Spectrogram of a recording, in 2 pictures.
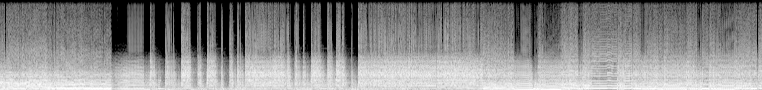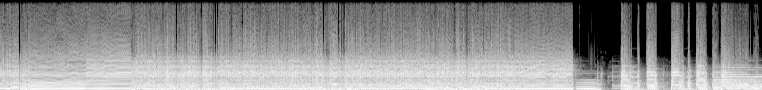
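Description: Electric guitar played through an Electro-Harmonix Big Muff Pi fuzz pedal, its distorted fuzz tone changing character as the pedal steps through stored MIDI presets. Near the end the pedal switches to true bypass on its relay and the guitar is heard without the fuzz.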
